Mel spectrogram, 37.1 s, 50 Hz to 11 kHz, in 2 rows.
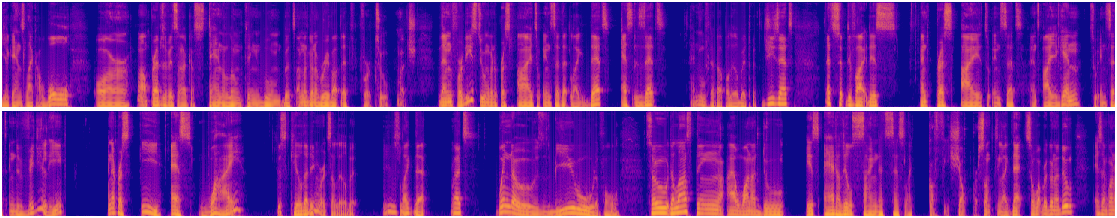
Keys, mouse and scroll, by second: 1.0 middle click, 1.7 shift+middle click, 4.0 middle click, 5.1 shift+click, 5.4 shift+middle click, 7.3 middle click, 8.2 i, 10.1 s, 11.4 g, 13.5 right click, 15.9 i, 19.3 s, 19.7 right click, 20.6 e, 26.8 middle click, 27.5 shift+middle click, 30.6 shift+middle click, 31.1 Tab, 34.4 shift+middle click, 35.2 middle click.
